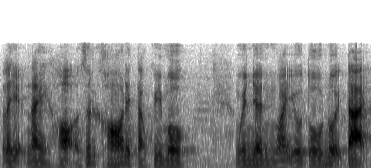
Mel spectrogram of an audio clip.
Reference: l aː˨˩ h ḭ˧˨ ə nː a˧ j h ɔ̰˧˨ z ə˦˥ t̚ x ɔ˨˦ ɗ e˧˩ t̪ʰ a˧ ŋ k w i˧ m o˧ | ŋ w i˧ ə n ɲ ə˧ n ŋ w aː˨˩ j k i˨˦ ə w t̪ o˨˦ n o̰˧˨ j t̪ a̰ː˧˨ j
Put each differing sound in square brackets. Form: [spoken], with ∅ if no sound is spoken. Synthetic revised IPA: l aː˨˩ h ḭ˧˨ ə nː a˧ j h ɔ̰˧˨ z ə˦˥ t̚ x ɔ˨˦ ɗ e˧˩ [t̪] a˧ ŋ k w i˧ m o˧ | ŋ w i˧ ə n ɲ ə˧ n ŋ w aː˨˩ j [ʔ] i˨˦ ə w t̪ o˨˦ n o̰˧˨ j t̪ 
